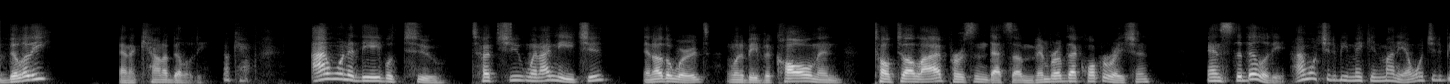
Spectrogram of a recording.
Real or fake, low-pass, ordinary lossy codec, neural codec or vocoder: fake; 7.2 kHz; AAC, 32 kbps; codec, 16 kHz, 0.3 kbps, FocalCodec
